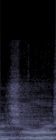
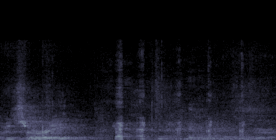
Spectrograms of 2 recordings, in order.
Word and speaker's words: Missouri: A Lieutenant JG on the USS Missouri, and I'm from Missouri, so I pronounce it that way instead of Missouri, but was called in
